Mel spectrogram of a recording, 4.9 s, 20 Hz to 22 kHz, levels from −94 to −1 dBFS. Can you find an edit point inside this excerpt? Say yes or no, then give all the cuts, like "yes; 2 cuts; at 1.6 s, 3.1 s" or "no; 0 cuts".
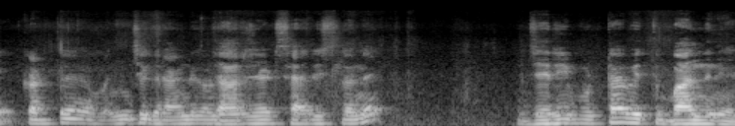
yes; 1 cut; at 1.4 s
